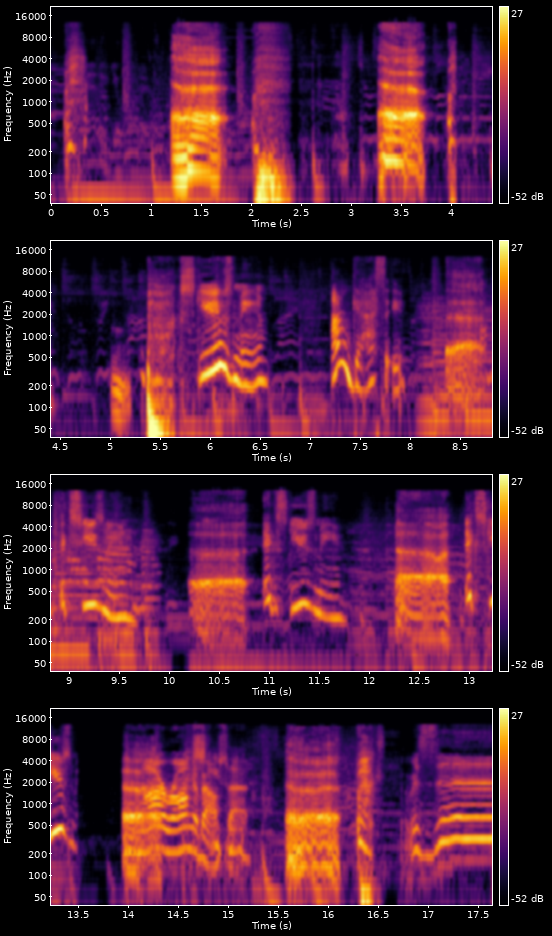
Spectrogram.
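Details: Blonde adult female streamer, a mother, repeatedly saying "excuse me"; loud, low, throaty belches, some drawn out, separated by brief pauses, music in background; burping.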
